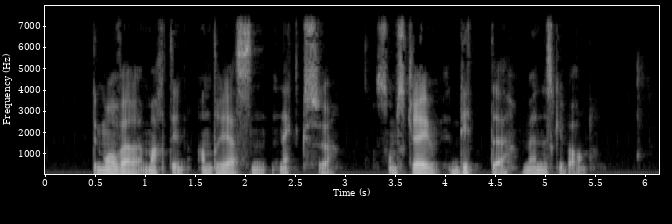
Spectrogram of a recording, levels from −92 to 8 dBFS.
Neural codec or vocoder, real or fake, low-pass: none; real; 7.2 kHz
